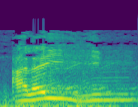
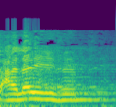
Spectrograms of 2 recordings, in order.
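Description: First: The h is followed by an i vowel. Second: The h is not followed by an i vowel. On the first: The speaker calls it right. "اكسر الهاء لتحت" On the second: The speaker calls it wrong. "مش عليهم"

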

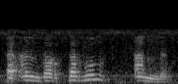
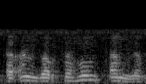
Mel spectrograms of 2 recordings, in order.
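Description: The two takes are said the same way.

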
